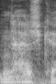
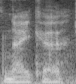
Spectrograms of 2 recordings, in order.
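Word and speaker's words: Najka: actually I think it's I said NASKA I think it's naika I heard I think I heard another YouTuber pronounce it once I thought that that makes perfect sense okay you know what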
